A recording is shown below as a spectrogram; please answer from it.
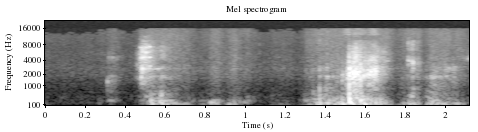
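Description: Short, irregular handling noises and brief grunt-like vocal sounds as a man pulls the strap of an emergency escape breathing device case over his head, starting about half a second in and loudest near the end.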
